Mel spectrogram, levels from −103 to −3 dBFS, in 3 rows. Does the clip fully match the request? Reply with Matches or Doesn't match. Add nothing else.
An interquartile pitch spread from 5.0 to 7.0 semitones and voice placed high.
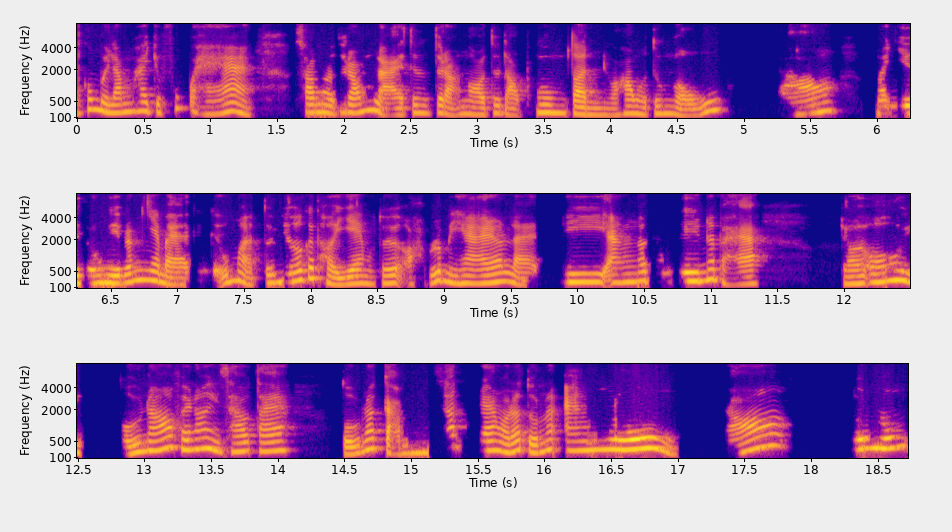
Matches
